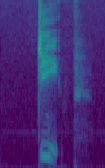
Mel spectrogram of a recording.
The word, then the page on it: deep: /diːp/; English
